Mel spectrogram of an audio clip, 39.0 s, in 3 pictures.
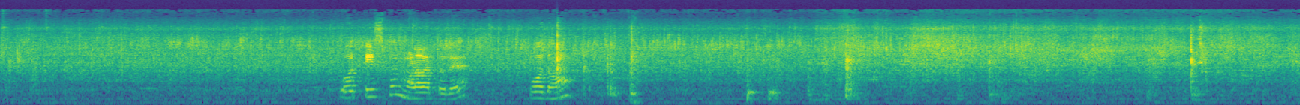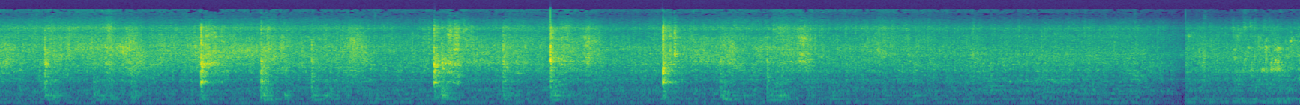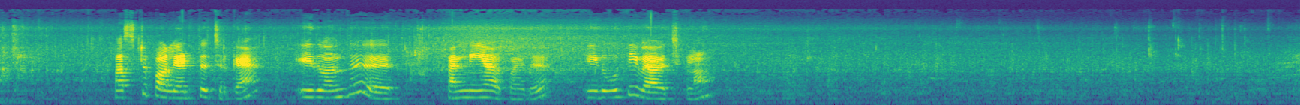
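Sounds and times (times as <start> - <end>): vegetables sizzling in a pan: 0.0 - 37.4
ladle scraping and knocking pan: 10.9 - 16.7, 17.3 - 19.0.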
